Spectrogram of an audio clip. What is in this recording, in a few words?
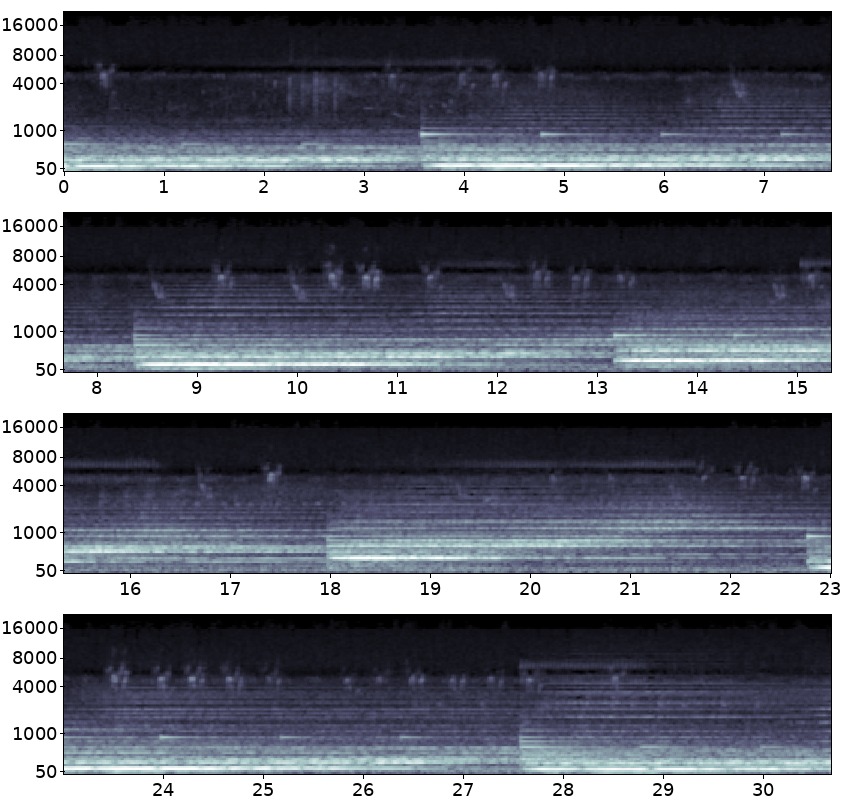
Mindful Meditation forest bathing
